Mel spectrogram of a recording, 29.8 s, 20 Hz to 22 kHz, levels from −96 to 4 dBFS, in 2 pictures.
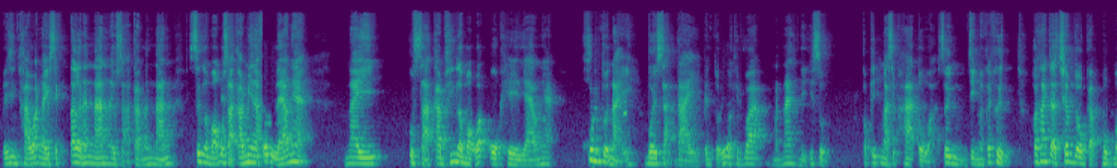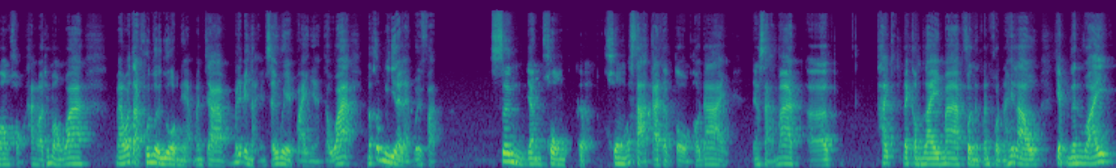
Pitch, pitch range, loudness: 135 Hz, 125-150 Hz, -25 LUFS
